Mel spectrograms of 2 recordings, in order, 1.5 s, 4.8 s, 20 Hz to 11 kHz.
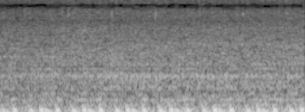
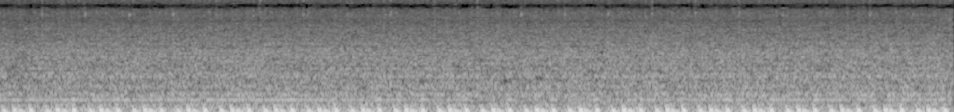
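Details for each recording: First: LQ9 6.0 V8 after valve job, lifter replacement and head gasket, first startup at idle: steady, deep, even exhaust pulse with no lifter tick, only an exhaust manifold leak from broken and missing bolts; runs smoother than before. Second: LQ9 6.0 V8 first startup after head gasket, valve job and lifter replacement: steady idle with quick puffing tick from exhaust manifold leak, two broken and three missing bolts; earlier lifter tick gone.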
